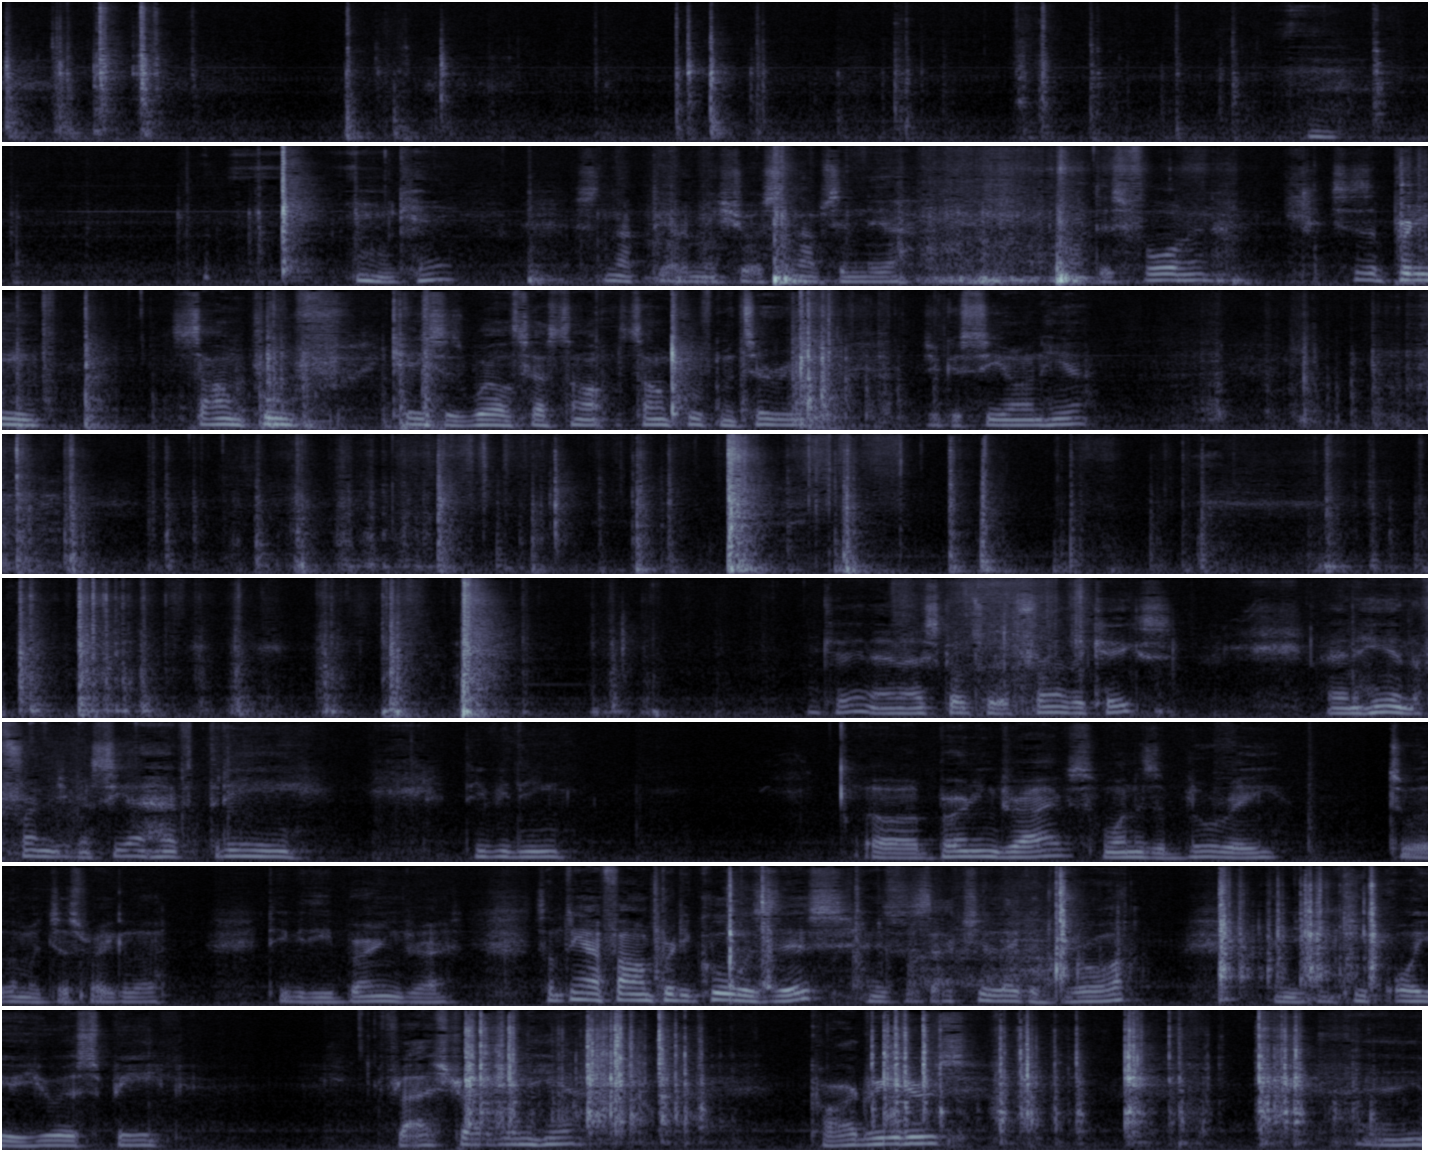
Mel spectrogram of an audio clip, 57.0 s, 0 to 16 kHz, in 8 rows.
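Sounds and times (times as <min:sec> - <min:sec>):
clicks and knocks handling computer case: 0:14.1 - 0:16.6, 0:17.2 - 0:18.9, 0:20.2 - 0:32.2, 0:54.2 - 0:57.0.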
